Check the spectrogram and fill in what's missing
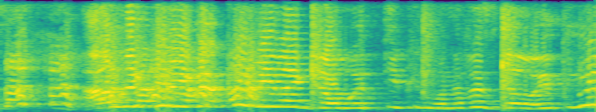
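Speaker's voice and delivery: very high, loud, laughing plea; hammed-up high, loud begging. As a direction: beg the police to take you along. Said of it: "He's like".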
